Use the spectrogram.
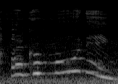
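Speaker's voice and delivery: high, slow sing-song morning greeting; sweet pet talk. Retold or imitated. Greeting her stretching dog, in a high slow coo. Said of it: "she stretches and I say".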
